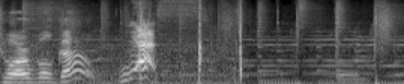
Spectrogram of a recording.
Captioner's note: upbeat music; both clap hands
